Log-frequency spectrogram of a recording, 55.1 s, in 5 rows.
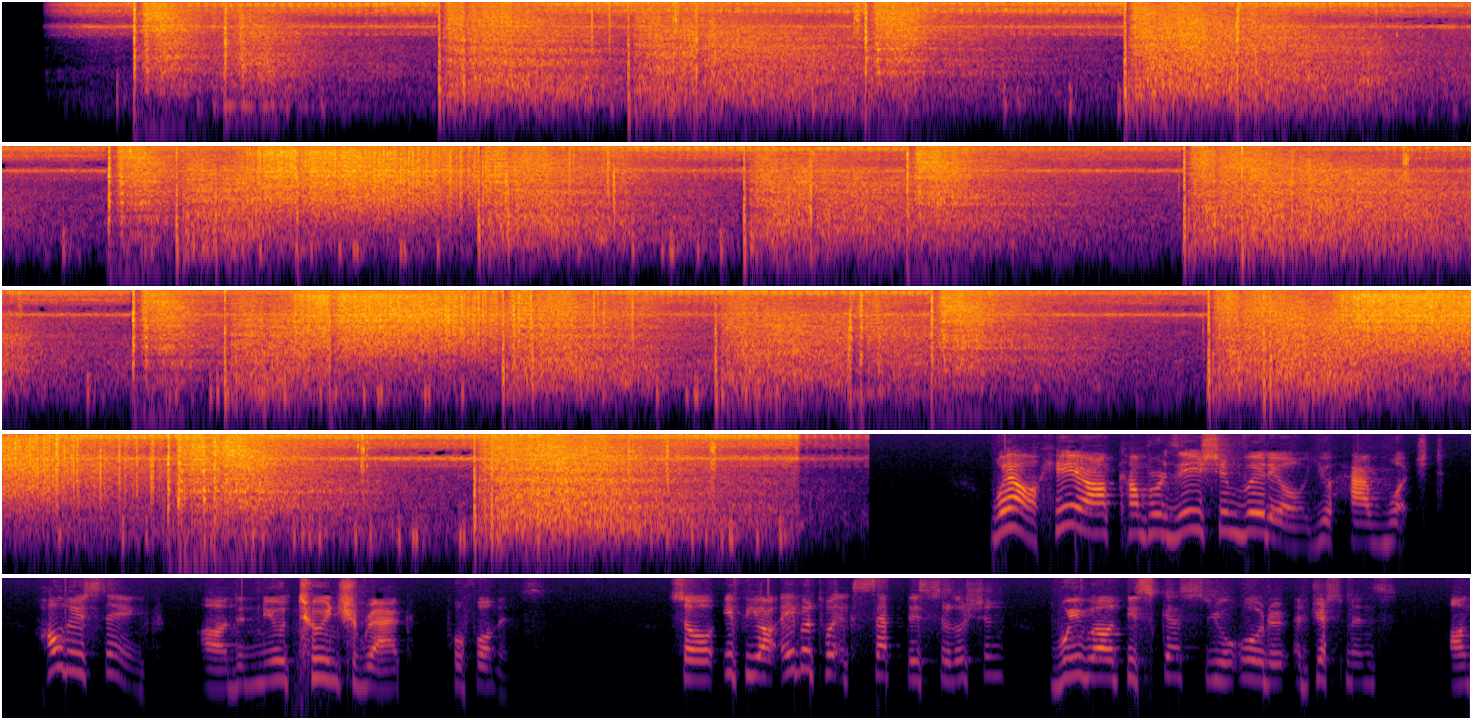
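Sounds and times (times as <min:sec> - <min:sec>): fireworks bursting with bangs: 0:00.4 - 0:39.6.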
